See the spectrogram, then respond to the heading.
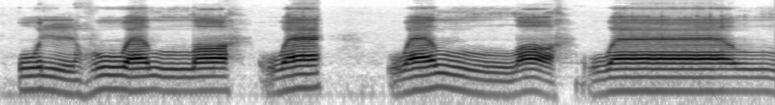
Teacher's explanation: yang tebalnya pada Allah bukan pada Wa eh wau ini Mudah terpengaruh sebab selepasnya itu tebal kalimat Allah · jadi kena pastikan eh pastikan wau di sini nipis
